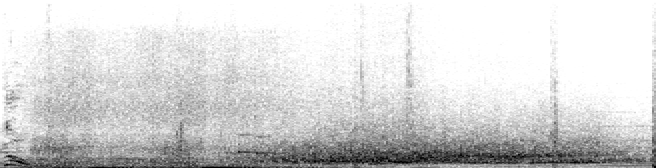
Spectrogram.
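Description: A car pulling away hard with its tyres skidding and screeching on the road, a loud steady rush that cuts off abruptly at the end.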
